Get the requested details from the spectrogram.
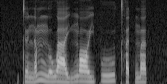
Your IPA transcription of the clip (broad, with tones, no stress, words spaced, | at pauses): t̪ɵ˨nɐ˥mn̪o˨˧waː˨j ŋɔː˨jpuː˨˧t̪ʰɐ˨t̚ mɐ˧k̚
